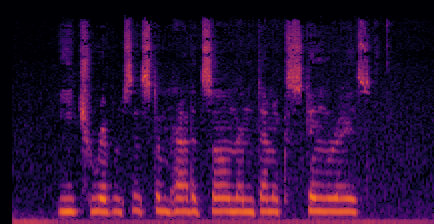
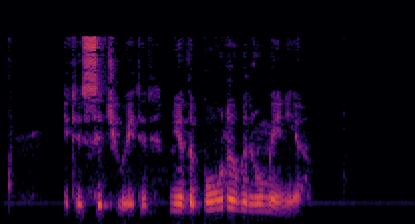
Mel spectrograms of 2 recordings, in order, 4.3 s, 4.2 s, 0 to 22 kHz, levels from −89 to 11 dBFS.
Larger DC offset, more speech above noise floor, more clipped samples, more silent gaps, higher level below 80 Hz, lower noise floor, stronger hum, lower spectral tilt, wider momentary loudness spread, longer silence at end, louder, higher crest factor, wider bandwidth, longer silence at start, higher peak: neither; second, 22 dB vs 48 dB; neither; neither; first, -48 dBFS vs under -90 dBFS; second, -49 dBFS vs -81 dBFS; neither; first, -3.5 dB/octave vs 0.5 dB/octave; second, 4 LU vs 16 LU; second, 0.05 s vs 1.1 s; first, -27 LUFS vs -32 LUFS; about the same, 16 dB vs 20 dB; first, 16 kHz vs 12 kHz; about the same, 0.15 s vs 0.1 s; about the same, -12 dBFS vs -14 dBFS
